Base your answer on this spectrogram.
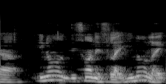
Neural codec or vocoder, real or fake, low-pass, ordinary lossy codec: none; real; 7.2 kHz; AAC, 48 kbps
